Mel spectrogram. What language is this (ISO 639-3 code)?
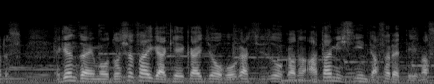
jpn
